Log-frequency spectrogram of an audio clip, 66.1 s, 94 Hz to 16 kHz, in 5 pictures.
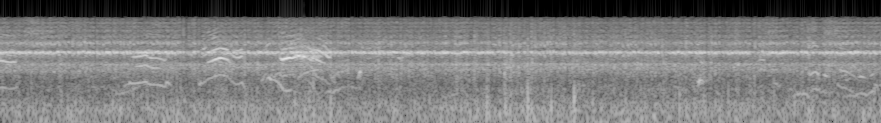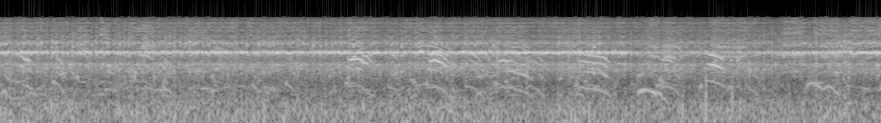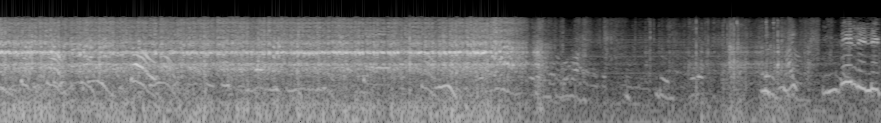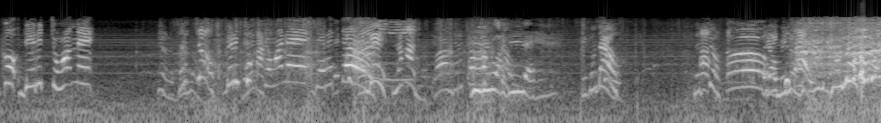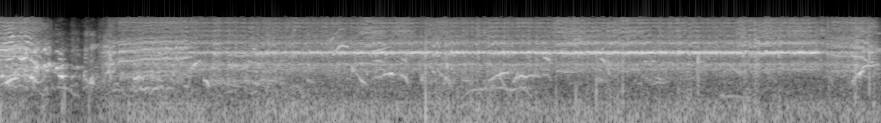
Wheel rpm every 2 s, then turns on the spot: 230, 230, 230, 230, 230, 230, 230, 230, 230, 230, 230, 230, 220, 220, 230, 230, 220, 20, 10, 10, 0, 20, 20, 10, 0, 30, 140, 150, 230, 230, 230, 230, 200.
36-40 42-48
